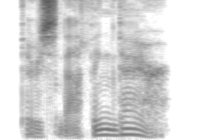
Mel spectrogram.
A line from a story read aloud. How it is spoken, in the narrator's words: I said softly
